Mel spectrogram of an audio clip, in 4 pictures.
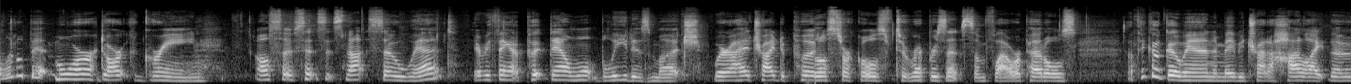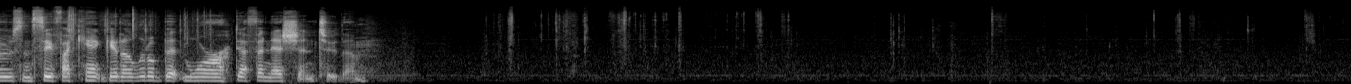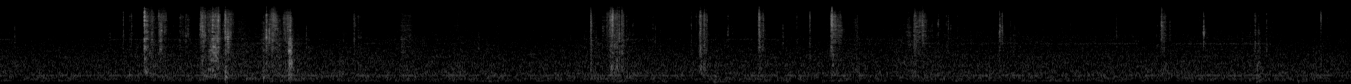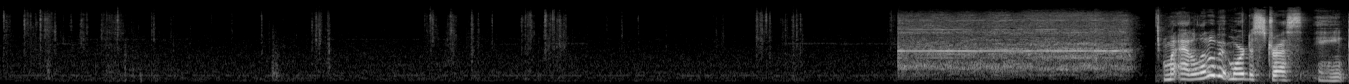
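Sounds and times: electric drying tool whining: 49.5 - 52.0.

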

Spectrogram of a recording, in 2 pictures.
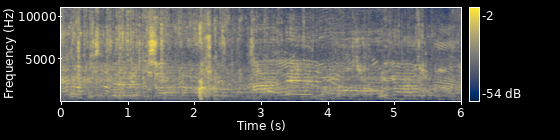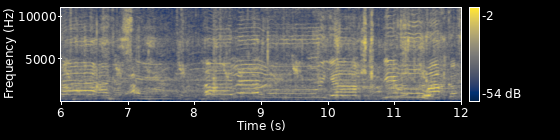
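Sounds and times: crowd of adults and children talking: 0.0 - 12.0.

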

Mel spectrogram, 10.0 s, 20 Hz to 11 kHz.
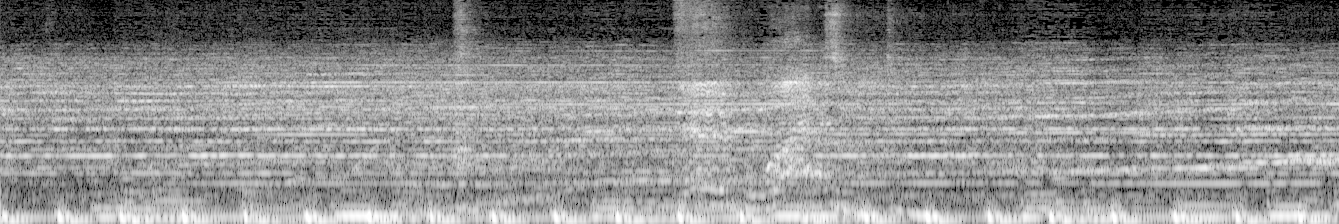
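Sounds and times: kick drum and bass pulse: 0.0 - 10.0.

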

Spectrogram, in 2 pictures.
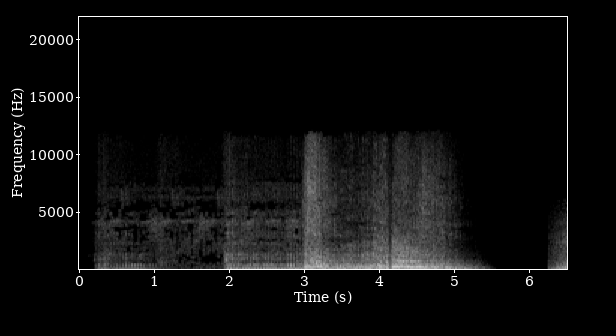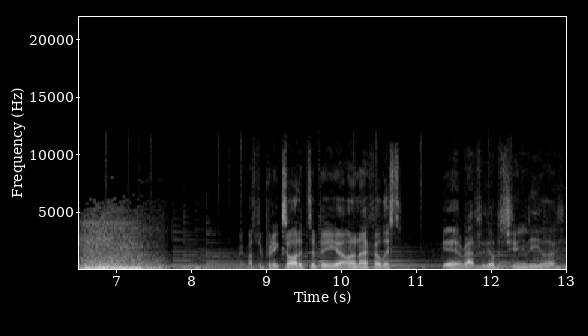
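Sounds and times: tiger growling and roaring: 0.2 - 5.5.

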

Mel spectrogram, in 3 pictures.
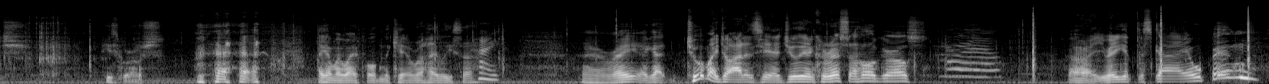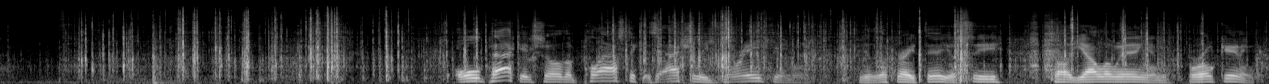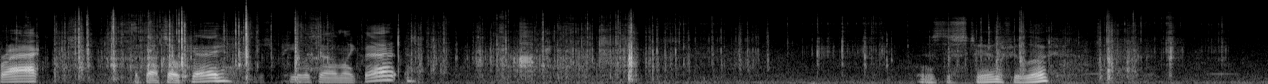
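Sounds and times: plastic crackling and snapping: 0.0 - 1.0, 10.0 - 37.8
plastic snapping: 12.4 - 18.0, 25.9 - 34.5.

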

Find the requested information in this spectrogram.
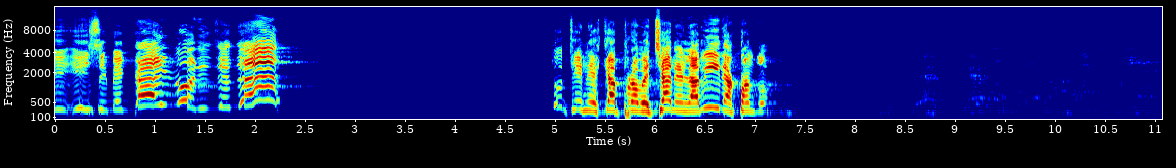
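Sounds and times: man's amplified voice: 0.0 - 2.4, 5.0 - 7.3.

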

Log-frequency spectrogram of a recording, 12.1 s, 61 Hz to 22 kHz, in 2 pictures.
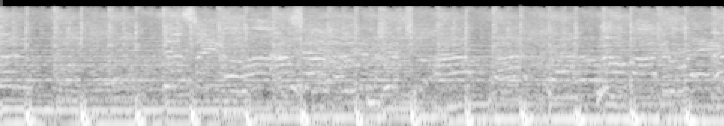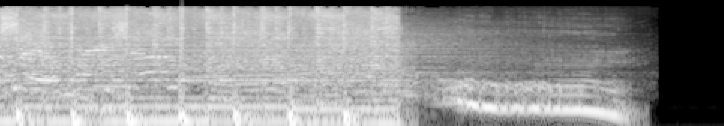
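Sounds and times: lion roaring: 1.7 - 7.9, 9.2 - 11.5.

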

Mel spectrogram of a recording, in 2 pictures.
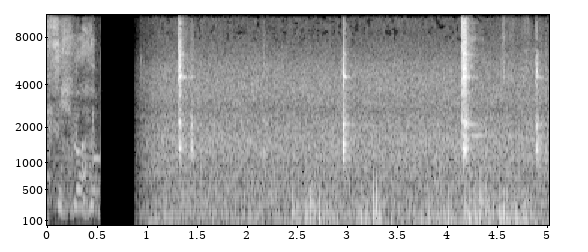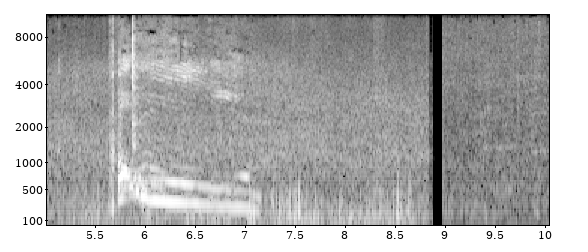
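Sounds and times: low wind rumble: 0.9 - 9.8.

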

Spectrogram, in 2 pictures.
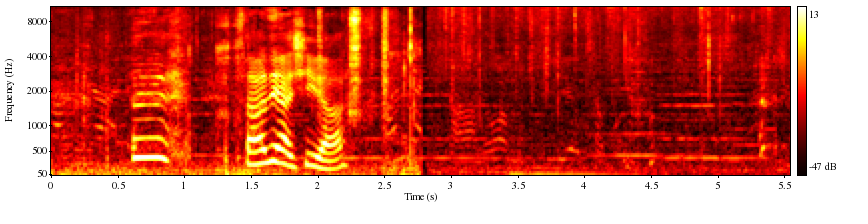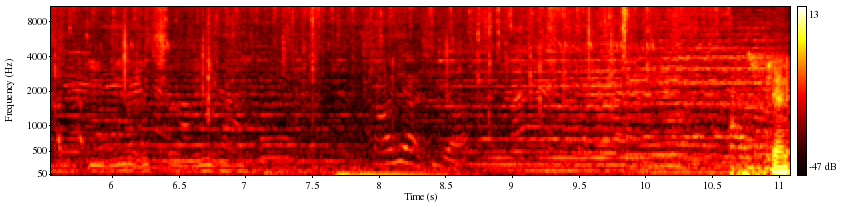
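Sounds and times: background music: 1.1 - 11.0.

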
